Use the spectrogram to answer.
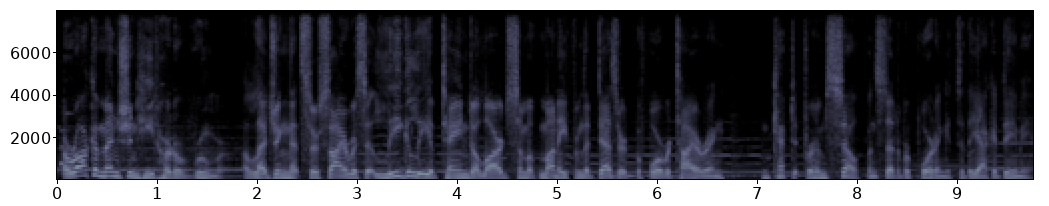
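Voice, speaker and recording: An actor playing a dutiful guard in a video game, giving a formal, factual report. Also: male voice, medium pitch, expressive, fast talker, soft background music, close to an everyday voice.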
